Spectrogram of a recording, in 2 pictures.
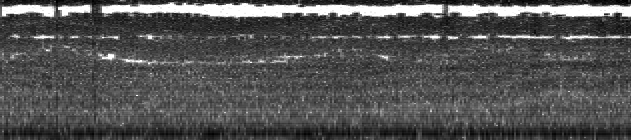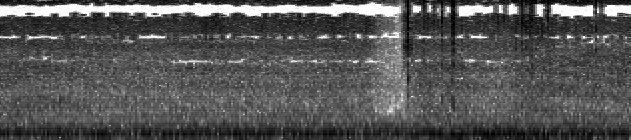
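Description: Steady hiss of a garden sprayer wand spraying liquid black mulch colorant onto wood mulch, with one short click near the end.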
